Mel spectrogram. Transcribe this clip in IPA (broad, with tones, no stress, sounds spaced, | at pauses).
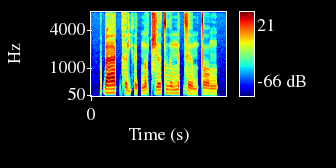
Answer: ɓ aː˦˥ k̚ h ə̰˧˨ j ʔ ə˨˩ t̚ n ɔ̰˧˨ t͡ɕ əː˨˦ t̪ u˧ ə̯ m ə˦˥ t̚ z əː˧˩ m t̪ ɔ˨˩ ŋ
